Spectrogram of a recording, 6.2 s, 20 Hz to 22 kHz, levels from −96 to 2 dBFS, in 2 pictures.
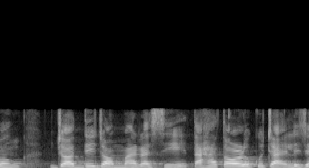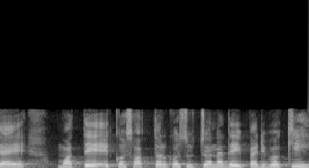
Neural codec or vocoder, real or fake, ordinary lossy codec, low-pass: none; real; none; none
